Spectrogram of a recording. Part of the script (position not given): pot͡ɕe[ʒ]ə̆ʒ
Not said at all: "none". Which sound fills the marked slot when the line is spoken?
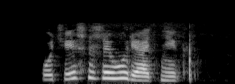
ʃ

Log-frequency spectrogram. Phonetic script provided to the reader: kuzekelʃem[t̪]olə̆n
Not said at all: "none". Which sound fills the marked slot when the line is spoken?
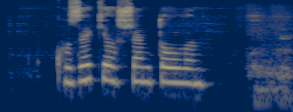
t̪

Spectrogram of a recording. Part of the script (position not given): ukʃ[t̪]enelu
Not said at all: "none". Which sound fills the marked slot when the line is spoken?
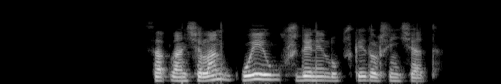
d̪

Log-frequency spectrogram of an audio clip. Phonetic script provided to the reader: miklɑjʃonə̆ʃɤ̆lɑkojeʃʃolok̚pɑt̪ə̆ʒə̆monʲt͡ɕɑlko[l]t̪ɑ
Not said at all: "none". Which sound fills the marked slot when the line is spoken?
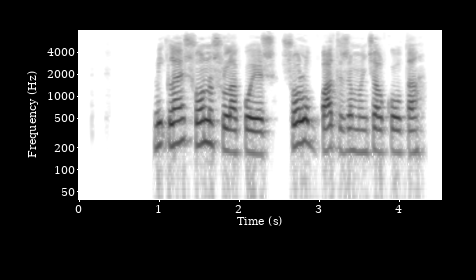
l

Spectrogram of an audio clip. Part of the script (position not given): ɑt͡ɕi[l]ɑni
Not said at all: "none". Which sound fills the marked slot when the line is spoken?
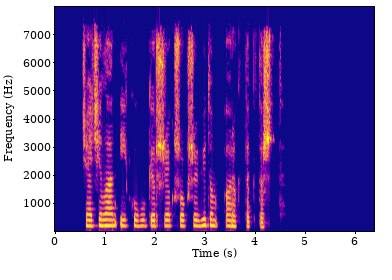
l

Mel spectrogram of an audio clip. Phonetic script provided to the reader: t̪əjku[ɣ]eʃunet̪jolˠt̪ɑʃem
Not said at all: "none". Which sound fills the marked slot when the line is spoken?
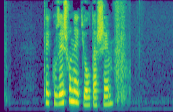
z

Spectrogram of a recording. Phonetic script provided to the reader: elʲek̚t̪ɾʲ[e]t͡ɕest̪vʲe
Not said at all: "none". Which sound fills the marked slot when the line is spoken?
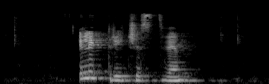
i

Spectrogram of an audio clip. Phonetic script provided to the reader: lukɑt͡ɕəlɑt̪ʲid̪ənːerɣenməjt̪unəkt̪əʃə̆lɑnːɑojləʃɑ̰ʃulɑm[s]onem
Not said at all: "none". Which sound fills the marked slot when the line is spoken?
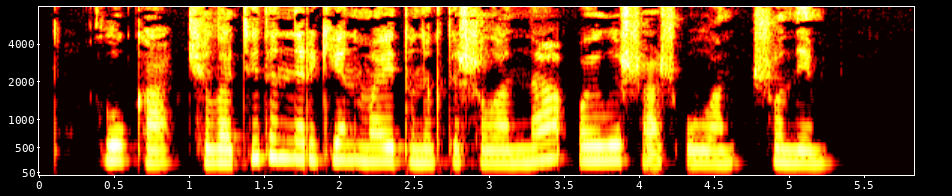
ʃ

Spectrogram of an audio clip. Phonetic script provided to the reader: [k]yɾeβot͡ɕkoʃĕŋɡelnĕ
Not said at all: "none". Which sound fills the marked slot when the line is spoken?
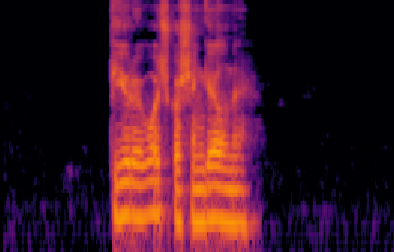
p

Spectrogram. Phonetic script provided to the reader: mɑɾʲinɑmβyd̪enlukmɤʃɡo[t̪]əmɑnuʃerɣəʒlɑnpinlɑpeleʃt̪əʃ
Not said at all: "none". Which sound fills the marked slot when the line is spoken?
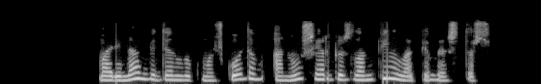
d̪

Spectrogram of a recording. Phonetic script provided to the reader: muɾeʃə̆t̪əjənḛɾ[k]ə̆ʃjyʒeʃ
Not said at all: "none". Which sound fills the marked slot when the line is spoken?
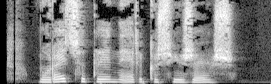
k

